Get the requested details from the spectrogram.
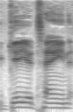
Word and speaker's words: guillotine: I'm a big fan of guillotine as a pronunciation. Guillotine. That's how we were taught as Kiwis. But probably the correct way is guillotine, right? Because is that the French? It's a French word.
